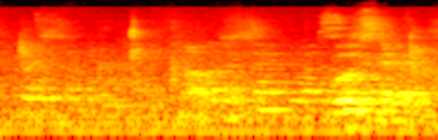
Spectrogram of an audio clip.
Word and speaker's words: Worcester: Worcester, yeah, which is not like it's spelled, and Essex County.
